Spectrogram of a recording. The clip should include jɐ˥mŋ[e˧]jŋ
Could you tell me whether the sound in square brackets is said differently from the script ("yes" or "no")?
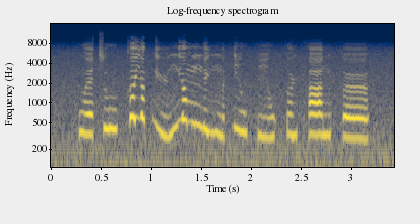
no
